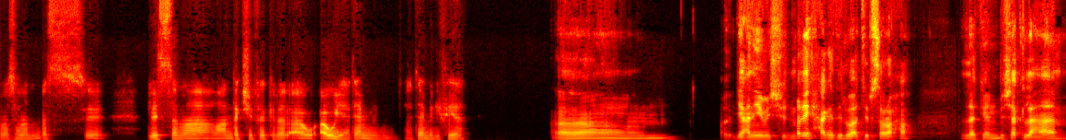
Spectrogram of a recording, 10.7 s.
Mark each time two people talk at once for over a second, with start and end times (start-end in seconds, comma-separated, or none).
none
